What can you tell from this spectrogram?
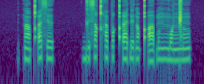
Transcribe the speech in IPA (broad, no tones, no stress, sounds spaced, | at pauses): p ã qʼ ɨ s ɘ | ɡ ɨ s e qʰ ɨ p ɨ qʼ i ɗ ɘ ɗ õ qʼ a ɓ õ ŋ͡m ɔ ŋ͡ǁ õ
